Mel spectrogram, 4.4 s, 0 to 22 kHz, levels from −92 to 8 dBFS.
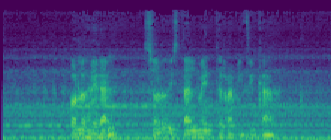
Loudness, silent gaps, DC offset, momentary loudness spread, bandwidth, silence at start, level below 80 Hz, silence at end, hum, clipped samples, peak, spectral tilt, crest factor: -19 LUFS; none; under 0.1%; 14 LU; 15.5 kHz; 0.05 s; -28 dBFS; 0 s; none; under 0.1%; -2 dBFS; -7.5 dB/octave; 18 dB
